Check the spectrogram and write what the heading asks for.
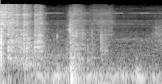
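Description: Kitchenware being handled: a spoon and dishes clinking, with a short scrape at the start and a single sharp click just under a second in.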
